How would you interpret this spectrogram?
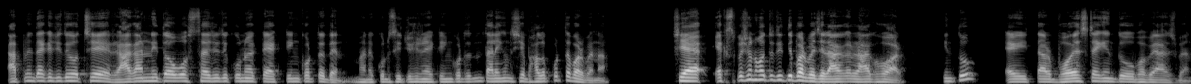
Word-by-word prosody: আপনি 165 - -8
তাকে 165 0 0
যদি 165 - -2
হচ্ছে 165 +1 0 0.2
রাগান্বিত 150 +5 +1
অবস্থায় 155 0 0
যদি 150 +1 -2
কোনো 150 - -1
একটা 135 - -4
অ্যাক্টিং 125 +2 -4
করতে 140 0 -2
দেন, - - -2 0.2
মানে 110 -1 -4
কোন 120 - -4
সিচুয়েশনে 125 0 -2
অ্যাক্টিং 125 +1 -4
করতে 135 -1 -5
দেন 145 - -6
তাইলে 140 0 +1
কিন্তু 145 -2 -4
সে - - 0
ভালো 135 +1 +1
করতে 185 0 -4
পারবে 110 -8 +1
না। - - -8 0.7
সে 170 - +4
অ্যা 155 - +9 0.3
এক্সপ্রেশন 195 +6 -1
হয়তো 210 -1 +2
দিতে 205 0 +2
পারবে 160 -5 +7
যে - - +6
রাগ 130 +1 +3 0.2
রাগ 125 0 +1
হওয়ার। 105 -6 0 0.4
কিন্তু 145 +9 -1 0.5
এই 125 - +2 0.2
তার 125 -1 +2
ভয়েসটা 145 +3 +3
কিন্তু 135 -1 -2
ওভাবে 115 -1 -3
আসবে 85 -3 -12
140 Hz, 210 wpm, -22 LUFS, 125-155 Hz, 0.7 s, অ্যা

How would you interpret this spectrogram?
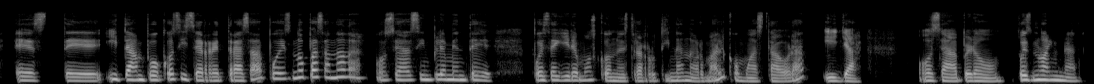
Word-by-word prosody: este, 170 -3 0
y 245 - +1
tampoco 210 +1 +3
si 240 -1 -1
se 190 -3 +2
retrasa, 175 0 +1
pues 265 0 -1
no 320 +2 +1
pasa 335 -1 +2
nada, 340 -1 0
o - - -4
sea, 205 -1 0
simplemente, 215 -4 +1 0.4
pues 200 0 0
seguiremos 195 +1 0
con 170 - -1
nuestra 160 0 -2
rutina 165 +2 -4
normal, 175 - -1
como 160 - -3
hasta 145 0 -2
ahora, 140 - -1
y 160 0 +2
ya. 140 -2 +1 0.6
O 175 - +1
sea, 160 -2 +1
pero 160 -2 0
pues 210 -1 +4
no 210 +1 +6
hay 205 - +4
nada. 170 -6 +1
185 Hz, 170 wpm, -27 LUFS, 165-215 Hz, 0.6 s, no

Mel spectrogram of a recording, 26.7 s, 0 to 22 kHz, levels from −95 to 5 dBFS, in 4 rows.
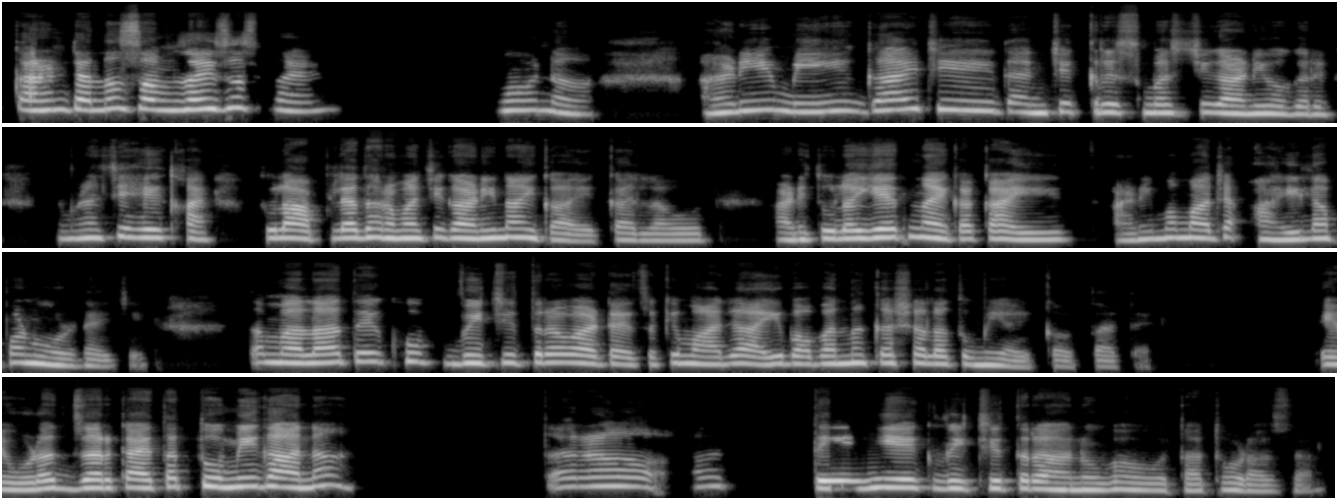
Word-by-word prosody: कारण 325 0 +3
त्यांना 345 +2 +3
समजायचंच 355 +2 +4
नाही. 300 -1 -5 0.9
हो, 320 +1 -3
ना 275 -7 -4 0.6
आणि 275 +7 -1
मी 295 0 -1
गायची 335 -1 +1
त्यांची 270 -1 -3
क्रिसमसची 250 0 -3
गाणी 230 -2 +2
वगैरे. 215 -2 -4 0.3
म्हणायची, 245 +4 -2
"हे 255 - +3
काय, 230 -3 0 0.3
तुला 245 0 +3
आपल्या 235 +1 +3
धर्माची 240 -1 +2
गाणी 240 0 +4
नाही 265 -1 +2
का 195 - -3
ऐकायला 180 +2 -8
होत 180 0 -8 0.4
आणि 200 0 -2
तुला 230 0 +2
येत 255 +2 +4
नाही 255 -4 +4
का 220 +1 -2
काही?" 205 -2 +1 0.3
आणि 190 +4 -5
मग 250 +2 -2
माझ्या 250 +1 0 0.2
आईला 205 +3 -1
पण 255 -2 0
ओरडायची. 175 -3 -7 0.5
तर 260 - -7
मला 250 0 +3
ते 280 0 -1
खूप 280 -3 -7
विचित्र 250 +1 -1
वाटायचं 215 -5 -1
की - - -4
माझ्या 230 0 -1
आई-बाबांना 225 +2 -1
कशाला 240 -2 -2
तुम्ही 195 -3 -3
ऐकवतातेत. 155 0 -17 0.9
एवढंच 210 +3 +1
जर 245 0 +7
काय 250 -2 +6
तर 275 - +2
तुम्ही 280 -1 +5
गा 275 -2 +8
ना. 290 +6 0 1.1
तर 280 +2 -6 0.5
अ, 280 +2 -12 0.5
तेही 230 +3 +6
एक 245 -1 0
विचित्र 230 0 0
अनुभव 195 +1 -2
होता 180 -1 -8
थोडासा. 170 -5 -9
240 Hz, 140 wpm, -24 LUFS, 215-265 Hz, 1.1 s, गा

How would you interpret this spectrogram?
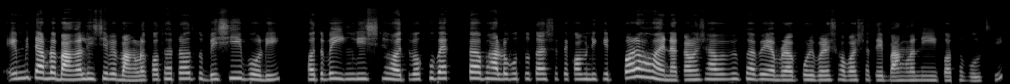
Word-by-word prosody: এমনিতে 295 +2 -2
আমরা 275 0 +3
বাঙালি 230 +3 +5
হিসেবে 250 0 -2
বাংলা 195 +2 0
কথাটাও 255 +3 -1
তো - - -5
বেশিই 285 +5 -2
বলি। 215 -1 -1 0.3
হয়তোবা 250 +3 -1
ইংলিশে 255 +2 -4
হয়তোবা 230 +1 +1
খুব 285 0 -5
একটা 285 0 -1 0.2
ভালোমতো 255 0 +1
তার 245 0 +1
সাথে 250 -1 -11
কমিউনিকেট 245 0 -3
করা 340 +4 +7
হয় 250 -6 +4
না। - - +5
কারণ 215 +1 +2
স্বাভাবিকভাবে 240 0 -2
আমরা 210 0 +2
পরিবারের 210 -1 -2
সবার 210 -1 -3
সাথেই 205 -1 -7
বাংলা 195 +1 -2
নিয়েই 200 0 -8
কথা 185 +2 -8
বলছি। 170 0 -12
240 Hz, 185 wpm, -25 LUFS, 215-255 Hz, 0.3 s, করা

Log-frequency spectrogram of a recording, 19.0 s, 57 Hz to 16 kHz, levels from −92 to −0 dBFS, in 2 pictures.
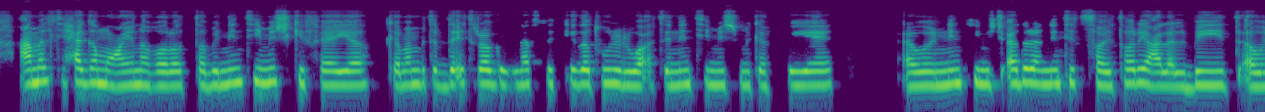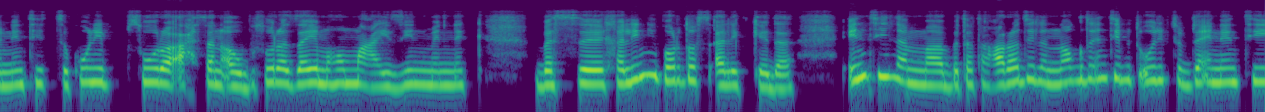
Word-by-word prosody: عملتِ 255 +2 +2
حاجة 255 0 +1
مُعيَّنة 225 -1 +1
غلط، 220 0 0
طب 225 0 -2
إن 225 +1 +2
أنتِ 260 +2 0
مش 260 +1 +1
كفاية، 225 -1 0
كمان 225 +1 -2
بتبدأي 235 +1 -1
تراجعي 240 -2 +1
نفسِك 235 0 -5
كده 240 -1 +3
طول 245 +1 0
الوقت، 220 -1 +1
إن 225 0 0
أنتِ 235 +1 -4
مش 225 0 -2
مكفيَّاه، 225 +1 -1 0.6
أو 210 +1 +2
إن 220 +1 +2
أنتِ 245 +1 +1
مش 235 -1 -2
قادرة 250 +1 +5
إن 235 0 +1
أنتِ 240 +1 -1
تسيطري 245 0 0
على 215 -2 +2
البيت، 225 +1 -1
أو 210 0 0
إن 210 0 -1
أنتِ 230 +2 -4
تكوني 240 +1 -3
بصورة 260 -2 +2
أحسن، 235 +1 0
أو 210 - +1
بصورة 245 +5 0
زي 240 +2 +4
ما 240 0 0
هُم 245 0 +1
عايزين 210 +2 -3
منِّك، 225 0 -4 0.4
بس 225 +3 -1 0.2
خلّيني 290 +11 +2
برضه 275 +1 +2
أسألِك 220 -5 -2
كده، 195 -2 -1 0.4
أنتِ 335 +4 +5 0.2
لمّا 230 -4 +1
بتتعرَّضي 230 +5 0
للنقد، 265 +2 -2
أنتِ 315 +2 -2
بتقولي 285 -1 -2
بتبدأي 260 -2 -3
إن 255 0 +1
أنتِ 260 0 -2
235 Hz, 180 wpm, -24 LUFS, 220-250 Hz, 0.6 s, قادرة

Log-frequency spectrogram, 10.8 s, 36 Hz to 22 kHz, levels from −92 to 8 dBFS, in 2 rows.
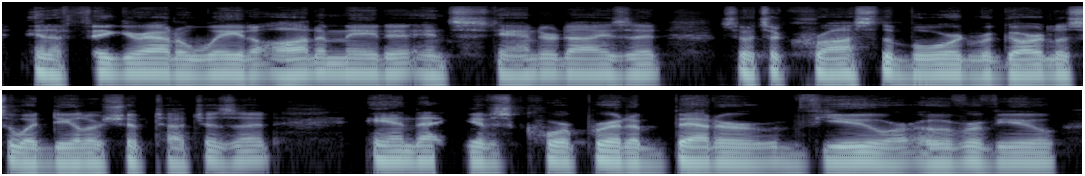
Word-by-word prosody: and, - - +2
uh, - - -2
figure 105 -1 +3
out 100 -1 +5
a 95 - +2
way 100 +1 +2
to 100 - -1
automate 100 +2 +1
it 105 +1 -1
and 90 -4 -5
standardize 100 0 -1
it 100 -1 -2 0.3
so - - -1
it's - - -3
across 100 -2 +1
the 115 - +2
board 95 0 +1
regardless 95 +1 +1
of 105 - +1
what 90 -2 0
dealership 90 -1 -1
touches 105 -4 -5
it, 110 +2 -3 0.5
and 105 -1 +1
that 105 0 +2
gives 95 -4 0
corporate 105 -1 +1
a 95 - +2
better 95 +2 +1
view 95 +3 0
or 90 +1 -4
overview 95 +1 -1
95 Hz, 180 wpm, -27 LUFS, 95-100 Hz, 0.5 s, out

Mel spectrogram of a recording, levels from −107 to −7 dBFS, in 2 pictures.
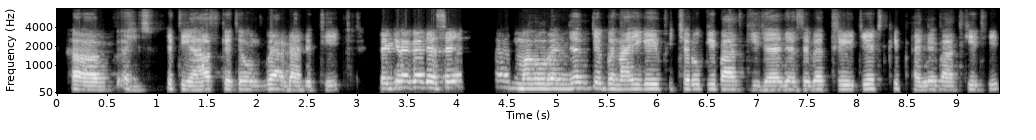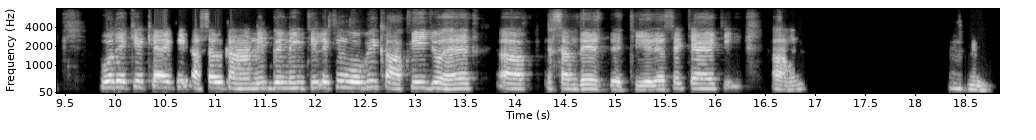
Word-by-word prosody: अ, 135 -2 +4 0.2
इत 125 - -7 0.3
इतिहास 150 -2 +1
के 155 - +3
थे - - +1
उन 145 -1 -4
पे 165 - +3
आधारित 140 -2 -2
थी, 140 - -3 0.5
लेकिन 185 +4 +3
अगर 220 +1 +3
जैसे 205 +1 +3
अ, 220 0 -8
मनोरंजन 175 +2 +1
के 195 - 0
बनाई 155 0 +1
गई 170 0 +3
पिक्चरों 160 0 -3
की 165 - +2
बात 150 -1 +2
की 145 -1 -9
जाए 140 +1 +2
जैसे 145 0 -2
वह 150 - +2
थ्री 150 - 0
इडियट्स 165 +2 -1
की 165 - -3
पहले 140 -2 -4
बात 135 0 -3
की 150 -1 -2
थी। 155 +2 -9 0.5
वो 215 - +5
देखिए 220 0 +2
क्या 220 0 +3
है 215 - +5
कि - - 0
असल 200 +4 +3
कहानी 180 0 +2
भी 200 0 +4
नहीं 195 0 0
थी 405 - +1
लेकिन 395 - 0
वो 205 -1 +6
भी 225 +3 -3
काफ़ी 175 +5 +3
जो 190 -1 +2
है 170 +2 +3 0.3
अ, 170 -1 +4 0.3
संदेश 165 -2 +1
देती 140 0 -2
है। 140 - +4
जैसे 150 +5 0
क्या 180 -1 +1
है 175 0 +2
कि 245 +8 -11 0.3
अ - - +3 1.7
हुँ, 175 -1 -7
हुँ। 140 -4 -5
165 Hz, 185 wpm, -22 LUFS, 150-195 Hz, 1.7 s, वो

